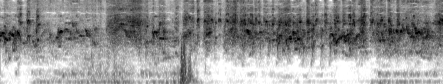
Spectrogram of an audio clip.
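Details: Many pet budgerigars twitter in a continuous high warbling chorus, broken by a brief loud rustle and low thuds.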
